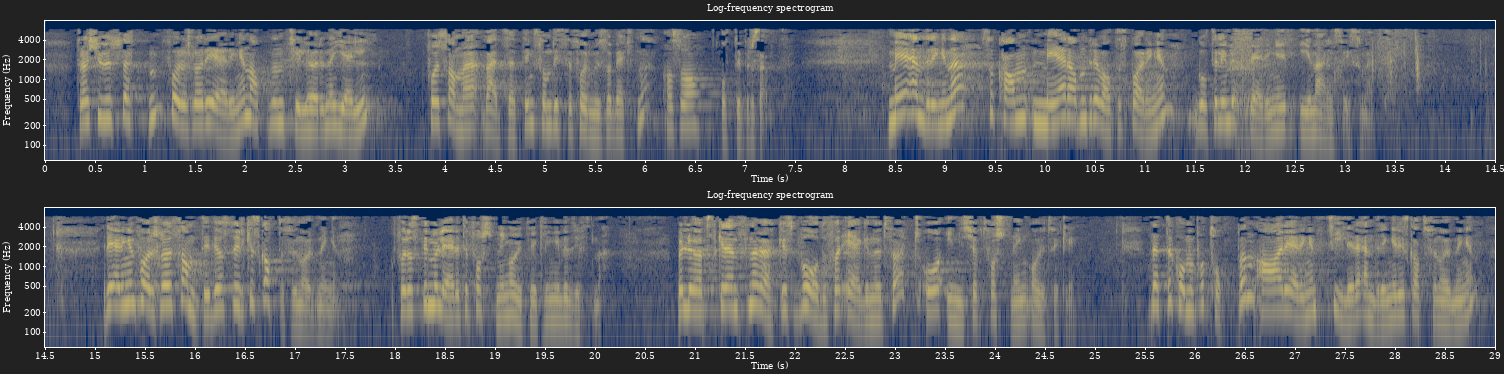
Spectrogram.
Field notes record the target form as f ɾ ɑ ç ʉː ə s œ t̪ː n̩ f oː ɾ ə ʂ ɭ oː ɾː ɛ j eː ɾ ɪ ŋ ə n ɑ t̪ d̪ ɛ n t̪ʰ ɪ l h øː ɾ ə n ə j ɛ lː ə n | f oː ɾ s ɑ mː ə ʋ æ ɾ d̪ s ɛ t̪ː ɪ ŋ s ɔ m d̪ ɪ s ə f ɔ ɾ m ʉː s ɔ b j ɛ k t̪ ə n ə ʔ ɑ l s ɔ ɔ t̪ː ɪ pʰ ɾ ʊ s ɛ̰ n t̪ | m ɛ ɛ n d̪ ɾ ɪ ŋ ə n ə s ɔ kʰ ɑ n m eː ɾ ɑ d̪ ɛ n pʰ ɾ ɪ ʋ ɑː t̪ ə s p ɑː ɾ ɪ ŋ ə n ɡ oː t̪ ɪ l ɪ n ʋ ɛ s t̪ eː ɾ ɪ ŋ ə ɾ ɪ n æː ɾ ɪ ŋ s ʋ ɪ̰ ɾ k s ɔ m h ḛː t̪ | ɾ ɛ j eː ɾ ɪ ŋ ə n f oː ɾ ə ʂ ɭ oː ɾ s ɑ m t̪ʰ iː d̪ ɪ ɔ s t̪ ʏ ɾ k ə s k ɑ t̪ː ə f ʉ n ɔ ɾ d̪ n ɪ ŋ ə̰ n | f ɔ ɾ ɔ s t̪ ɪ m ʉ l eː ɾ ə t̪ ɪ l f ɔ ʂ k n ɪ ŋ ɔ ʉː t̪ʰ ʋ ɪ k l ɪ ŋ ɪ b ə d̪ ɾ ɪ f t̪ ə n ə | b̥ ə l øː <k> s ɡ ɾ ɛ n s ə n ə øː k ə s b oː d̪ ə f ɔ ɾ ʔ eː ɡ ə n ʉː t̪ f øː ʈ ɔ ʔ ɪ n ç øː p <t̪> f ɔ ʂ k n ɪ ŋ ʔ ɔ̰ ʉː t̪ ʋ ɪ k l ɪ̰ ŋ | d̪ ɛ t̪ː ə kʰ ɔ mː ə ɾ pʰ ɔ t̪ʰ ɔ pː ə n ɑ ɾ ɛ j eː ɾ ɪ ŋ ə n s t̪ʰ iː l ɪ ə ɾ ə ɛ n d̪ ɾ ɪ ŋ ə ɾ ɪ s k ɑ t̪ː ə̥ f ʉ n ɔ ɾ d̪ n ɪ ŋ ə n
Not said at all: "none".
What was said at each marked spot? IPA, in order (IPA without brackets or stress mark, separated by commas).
p, t̪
